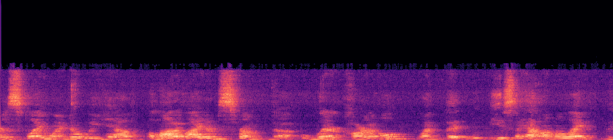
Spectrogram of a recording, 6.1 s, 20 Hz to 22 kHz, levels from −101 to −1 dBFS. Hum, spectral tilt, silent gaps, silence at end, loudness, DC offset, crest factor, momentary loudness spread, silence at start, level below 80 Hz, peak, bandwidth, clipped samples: 60 Hz at -55 dBFS; -3.5 dB/octave; none; 0 s; -22 LUFS; under 0.1%; 18 dB; 10 LU; 0 s; -64 dBFS; -4 dBFS; 11.5 kHz; under 0.1%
